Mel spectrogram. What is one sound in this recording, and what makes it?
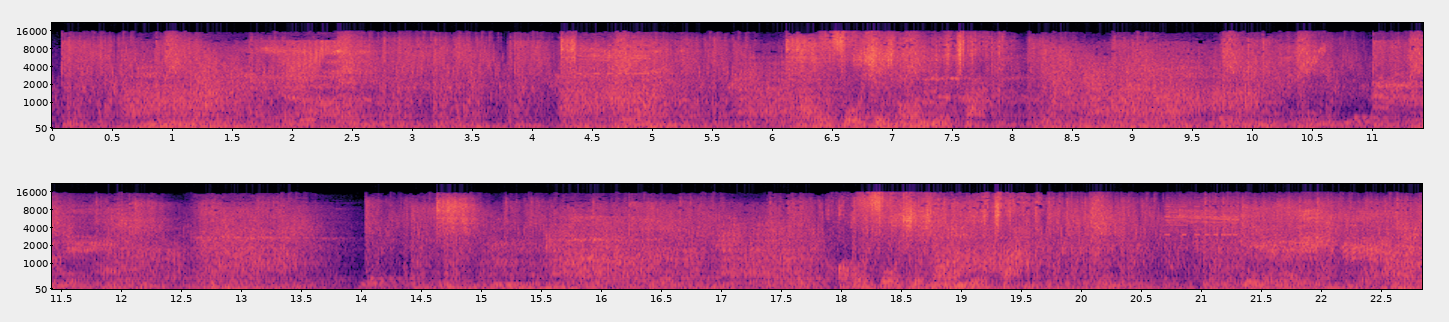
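Laser blasts and explosions crackle in a battle.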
